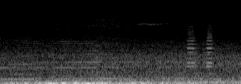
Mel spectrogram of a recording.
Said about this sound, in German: Zwei Stunden wird die Fahrt dauern. Der Verkehr in der Stadt macht jede Reise zur Geduldsprobe.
